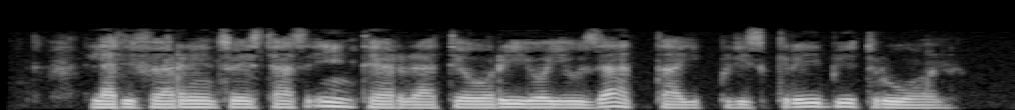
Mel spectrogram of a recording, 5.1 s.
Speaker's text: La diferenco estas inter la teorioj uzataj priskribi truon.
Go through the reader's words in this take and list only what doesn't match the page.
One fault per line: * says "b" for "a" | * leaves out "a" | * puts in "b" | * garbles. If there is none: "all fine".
all fine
